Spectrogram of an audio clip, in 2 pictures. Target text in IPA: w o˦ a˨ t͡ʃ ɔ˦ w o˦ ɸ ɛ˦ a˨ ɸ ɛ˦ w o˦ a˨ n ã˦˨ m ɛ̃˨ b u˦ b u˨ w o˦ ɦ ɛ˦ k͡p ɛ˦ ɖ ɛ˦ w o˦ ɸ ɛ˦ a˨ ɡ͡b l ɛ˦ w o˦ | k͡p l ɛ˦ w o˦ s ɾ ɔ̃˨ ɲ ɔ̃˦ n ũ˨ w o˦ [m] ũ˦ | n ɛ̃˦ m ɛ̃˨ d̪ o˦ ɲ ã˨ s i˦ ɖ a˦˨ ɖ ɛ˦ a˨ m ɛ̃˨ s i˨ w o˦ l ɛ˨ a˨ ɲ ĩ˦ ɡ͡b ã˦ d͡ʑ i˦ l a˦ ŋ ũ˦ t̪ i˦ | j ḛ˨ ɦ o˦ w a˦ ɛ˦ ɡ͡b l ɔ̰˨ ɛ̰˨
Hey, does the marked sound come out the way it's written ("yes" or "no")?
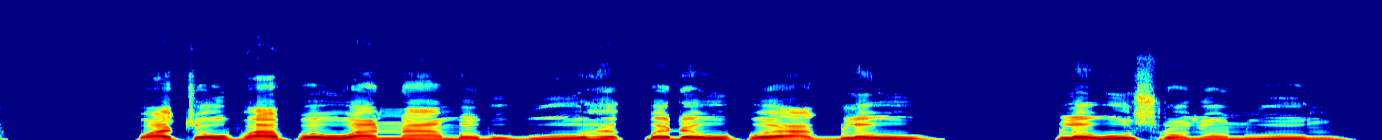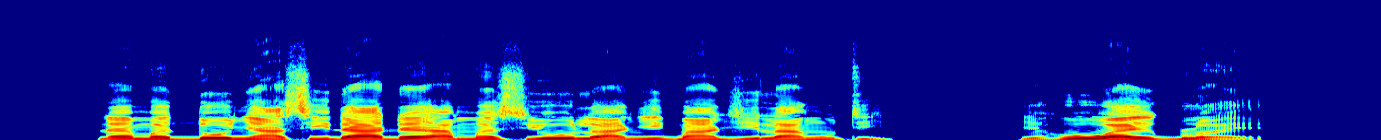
no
